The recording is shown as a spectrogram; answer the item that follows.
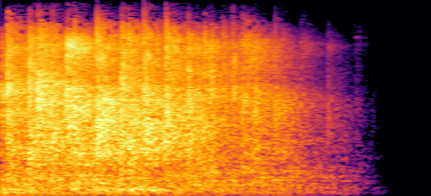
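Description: Congregation applauding in a church, many overlapping claps with reverberation, the sound fading away to nothing about three and a half seconds in.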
